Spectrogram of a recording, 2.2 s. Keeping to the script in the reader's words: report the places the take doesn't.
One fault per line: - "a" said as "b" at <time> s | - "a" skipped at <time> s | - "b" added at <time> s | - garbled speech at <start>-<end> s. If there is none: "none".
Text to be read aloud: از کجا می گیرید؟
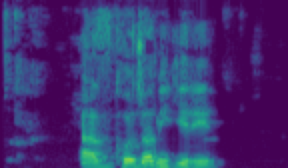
none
